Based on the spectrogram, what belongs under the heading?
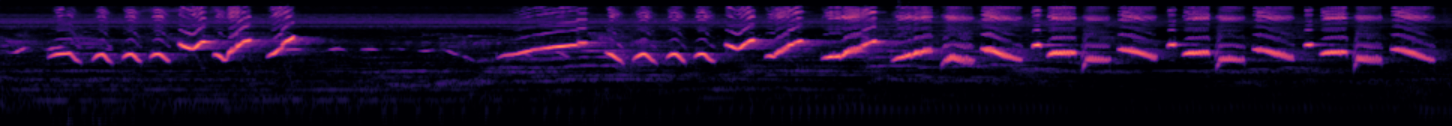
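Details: White-rumped shama singing in the afternoon: clear whistled phrases of quick slurred notes, falling and rising, repeated in rapid bursts, a short pause, then a long run of varied loud whistles.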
